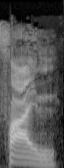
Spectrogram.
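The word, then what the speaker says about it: file: তাহলে এই শব্দটির উচ্চারণ হবে ফাইল। দেখো কিভাবে, প্রথমেই এফ আছে, তাই এফ এর পরিবর্তে নিয়ে নিলাম ফ, তারপরে আই আছে, সেজন্য আই এর লং সাউন্ড আই নিতে হবে।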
